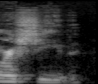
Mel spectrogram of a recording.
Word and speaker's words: Rashid: Who is King Rashid? Am I pronouncing that right? Yeah, you are.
